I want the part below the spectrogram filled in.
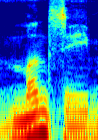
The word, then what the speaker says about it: Munsee: And Muncie Meats is not spelled like the town in Indiana. It's spelled yes. like M-U-N and then C, like looking with my eyes. M-U-N-S-E-E.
